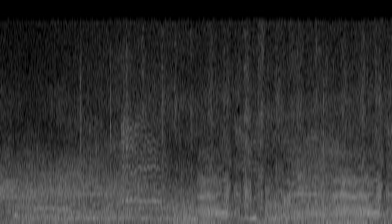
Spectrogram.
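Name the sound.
sheep bleating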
